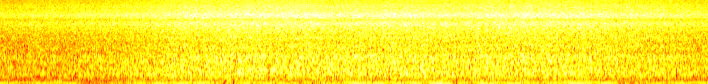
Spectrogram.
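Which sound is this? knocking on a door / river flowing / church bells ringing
river flowing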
